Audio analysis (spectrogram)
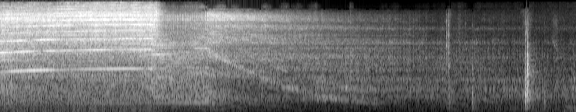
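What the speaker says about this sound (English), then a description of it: "I'm just using another wood blade here, but finer blade would be better" A wood saw blade rasps through a plastic rain gutter being cut into a pigeon loft perch, a loud close grinding that drops off after a second and a half and trails into faint scrapes and a few sharp knocks.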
